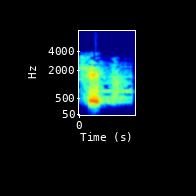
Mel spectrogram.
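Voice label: "ship", English, GREECE; Target; DCS; Allied Flight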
